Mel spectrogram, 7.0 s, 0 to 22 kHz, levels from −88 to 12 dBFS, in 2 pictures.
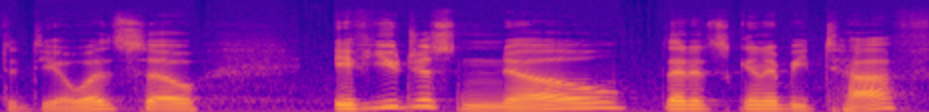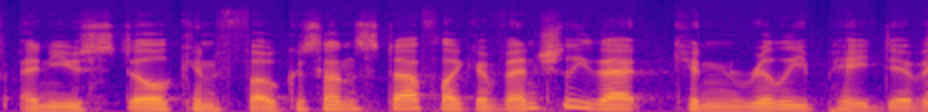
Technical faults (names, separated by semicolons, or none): low bit depth without dither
